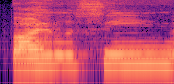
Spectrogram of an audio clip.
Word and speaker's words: thylacine: How do you pronounce this animal's name? It's a thylacine or Thylacine, very yeah.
